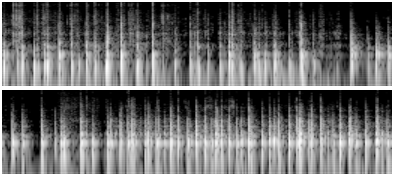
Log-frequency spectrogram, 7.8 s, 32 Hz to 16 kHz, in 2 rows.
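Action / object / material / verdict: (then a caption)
tap / cardboard shipping box / cardboard / none. Fingertips tap fast on a small, hollow, brown printed cardboard shipping box in a steady rapid patter of short, dry knocks. The taps carry a hollow tone near 360 Hz and die away almost instantly. The patter pauses briefly twice before picking up again, denser and louder, toward the end.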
